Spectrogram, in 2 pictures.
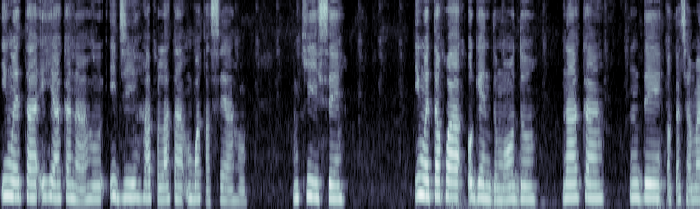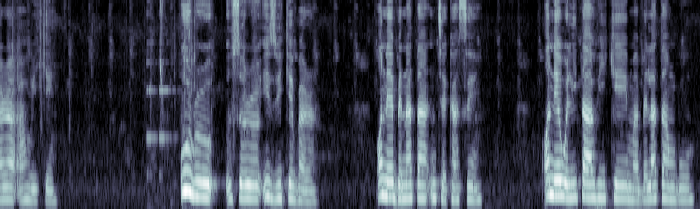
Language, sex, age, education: Igbo, female, 30-45, tertiary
